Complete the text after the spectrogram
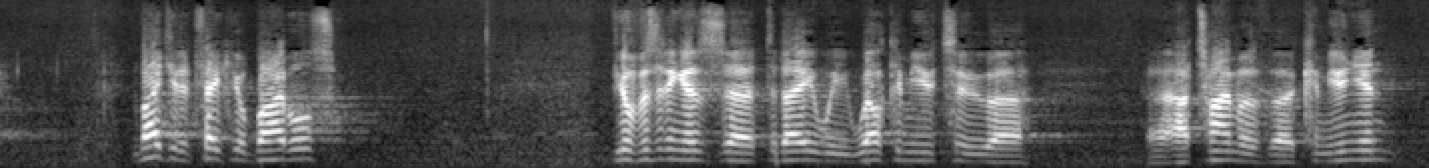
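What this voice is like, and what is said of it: Strained, worn-out hoarse voice. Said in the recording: “get my throat checked ... I've got no voice after worship ... lose your voice”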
